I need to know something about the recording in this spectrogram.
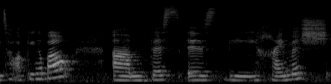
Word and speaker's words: Heimish: This is the Heimish, I believe it's pronounced Heimish All Clean Balm.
